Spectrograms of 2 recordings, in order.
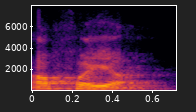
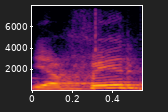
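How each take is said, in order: First: The final r is left silent. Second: The final r is clearly pronounced. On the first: The speaker calls it right. "ఆర్ని silent చేయాలి" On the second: The speaker calls it wrong. "ఎఫ్ఐఆర్ కాదండి"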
